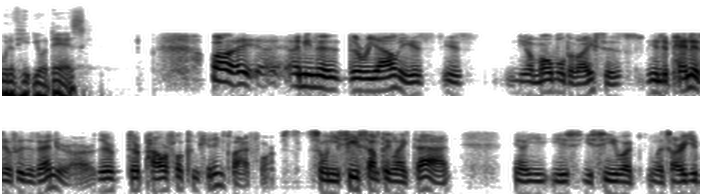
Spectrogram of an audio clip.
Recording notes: I spoke to him by phone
